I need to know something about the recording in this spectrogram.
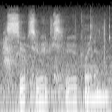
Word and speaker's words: Suikoden: take to beat the Suikoden? Suikoden? That takes care of Suikoden. Suikoden. Is that how you pronounce it? Yep. Can't be. You mean Suicune? You gotta pronounce the I.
